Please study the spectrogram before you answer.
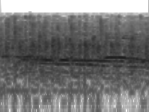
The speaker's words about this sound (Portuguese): Aplaudiram satisfeitos o feliz desfecho do casal.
